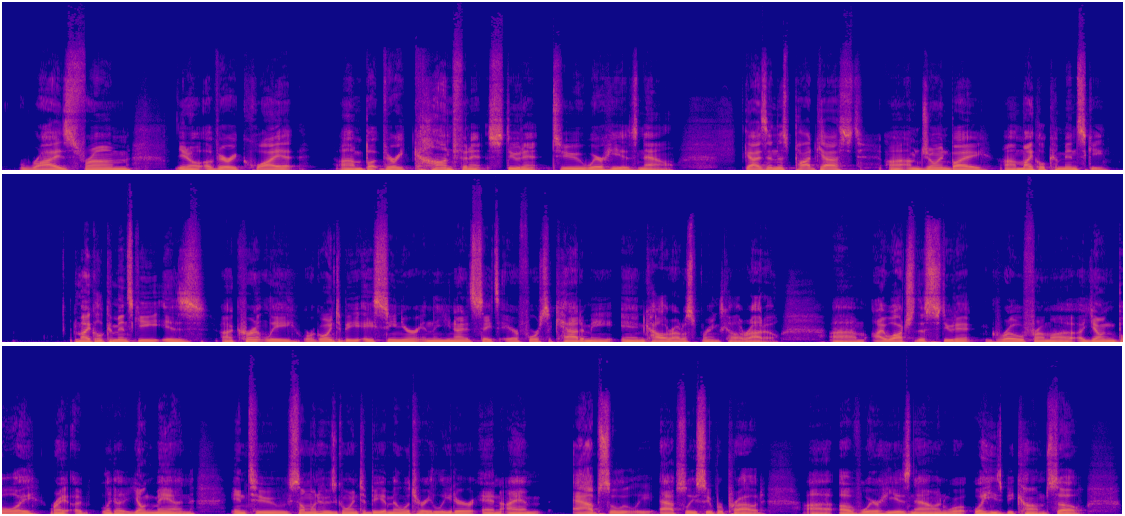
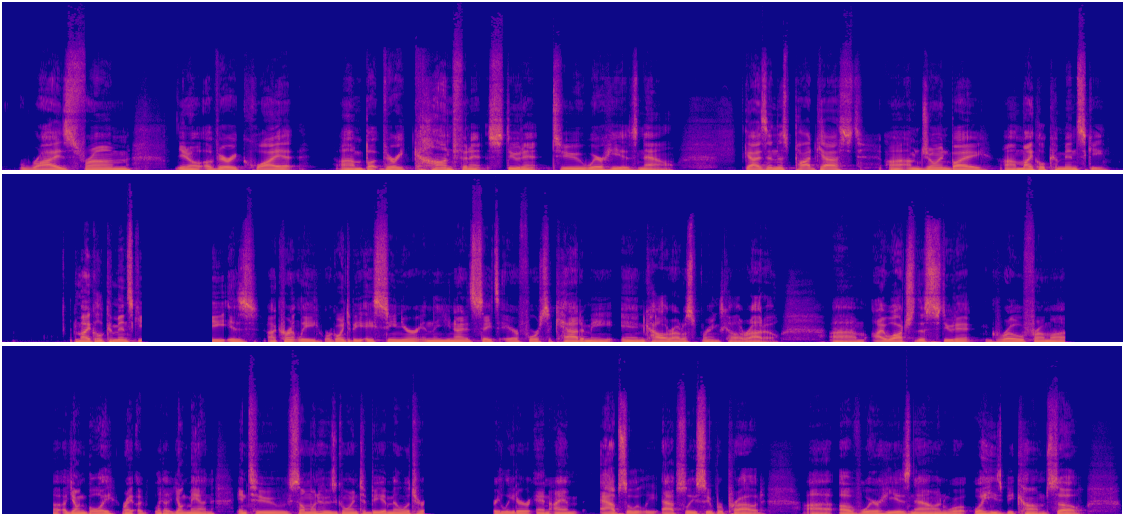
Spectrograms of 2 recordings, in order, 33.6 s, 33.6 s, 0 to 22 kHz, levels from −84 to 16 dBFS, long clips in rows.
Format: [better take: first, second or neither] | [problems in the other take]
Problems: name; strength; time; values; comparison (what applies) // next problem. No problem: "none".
first | audio freezing; at 13 s for 0.5 s, at 22 s for 1 s and at 27 s for 0.5 s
